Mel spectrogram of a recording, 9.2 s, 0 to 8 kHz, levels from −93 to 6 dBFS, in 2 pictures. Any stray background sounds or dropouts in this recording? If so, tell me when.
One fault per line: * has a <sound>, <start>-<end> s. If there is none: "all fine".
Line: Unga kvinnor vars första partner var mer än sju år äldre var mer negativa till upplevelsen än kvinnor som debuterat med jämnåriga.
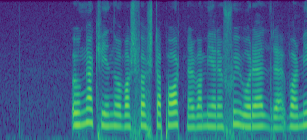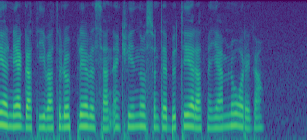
all fine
